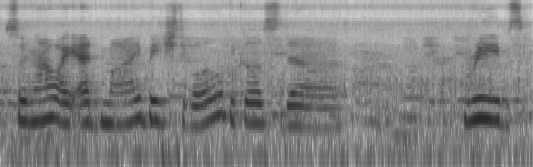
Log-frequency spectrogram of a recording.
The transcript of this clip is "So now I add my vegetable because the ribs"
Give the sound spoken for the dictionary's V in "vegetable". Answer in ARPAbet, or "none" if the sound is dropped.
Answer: B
